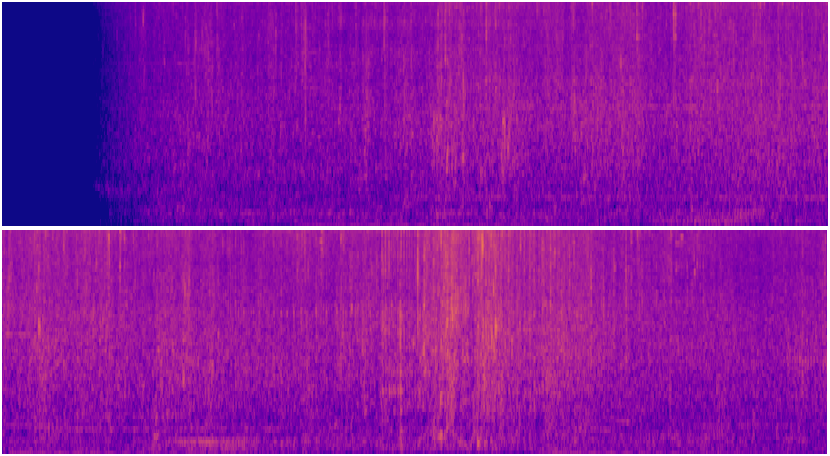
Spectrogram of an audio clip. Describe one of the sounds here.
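Water laps gently against a wooden boat.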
